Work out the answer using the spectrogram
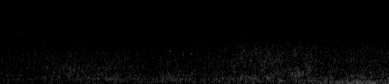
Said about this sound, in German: Nimmst noch einmal das Rauschen des Meeres bewusst wahr.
